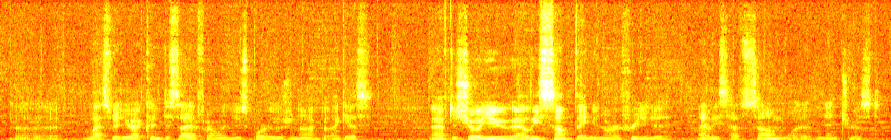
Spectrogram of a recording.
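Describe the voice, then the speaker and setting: Over music in the background and with audible room echo, a man talks very fast in a very deep, low pitch with monotone, flat intonation. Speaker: indie game developer. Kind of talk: let's play commentary. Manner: hesitant, many fillers.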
